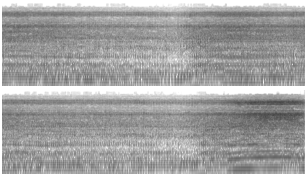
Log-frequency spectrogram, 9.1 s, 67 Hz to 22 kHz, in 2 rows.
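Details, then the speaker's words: Lexmoto Valiant 125 converted from EFI to carburettor, original main jet and air filter on; revs climb then hang and fall slowly instead of dropping cleanly to idle; revs hang, owner suspects the cheap carb and considers a new one. "So whenever you rev it, it's pretty much it's like almost like this. I don't like the fact that it struggles with the car. Revs hang a little bit, don't they?"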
